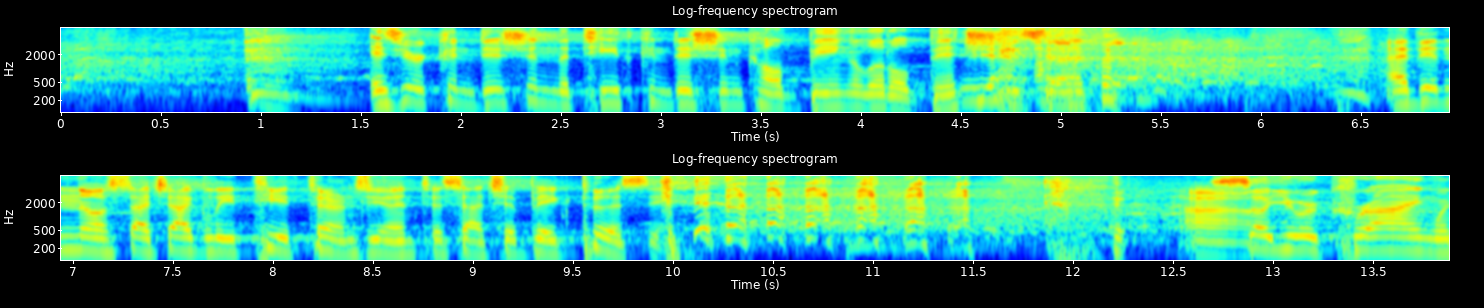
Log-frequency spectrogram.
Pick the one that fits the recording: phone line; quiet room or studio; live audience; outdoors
live audience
